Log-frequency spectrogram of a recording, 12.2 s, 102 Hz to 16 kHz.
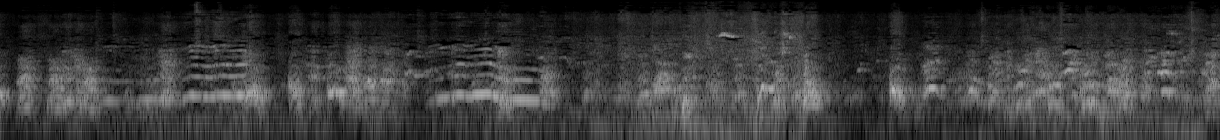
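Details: Dogs at a combined meat farm and puppy mill in Nonsan, South Korea, January 2017, bark and yelp in a chaotic chorus; some drawn-out whining barks stand out early, with a person speaking among them.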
